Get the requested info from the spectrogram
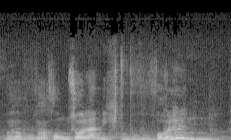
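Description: A woman's voice: sits high, unhurried, background noise. A woman playing an imperious royal child in a children's radio play, grandly formal and decisive, stumbling on the odd word. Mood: insistent, grand. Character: imperious royal child, princess of a hard-up family.

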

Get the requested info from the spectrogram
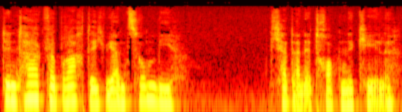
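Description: A woman's voice: lowish voice, creaky, warm tone, husky. A woman reading a literary first-person story as a scripted audiobook narration.

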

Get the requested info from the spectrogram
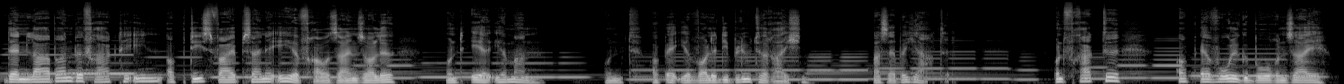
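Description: Deep-voiced male literary narrator. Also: unhurried, music in the background.

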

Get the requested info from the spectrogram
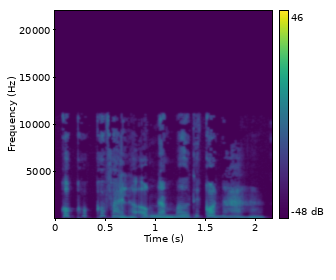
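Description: Man voicing a high, trembling old village wife. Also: animated, brisk, darkish tone, slightly rough, no room sound, studio quality, exaggerated voice. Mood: trembling fear. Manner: stammering, quavering. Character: frightened, stammering elderly village wife.

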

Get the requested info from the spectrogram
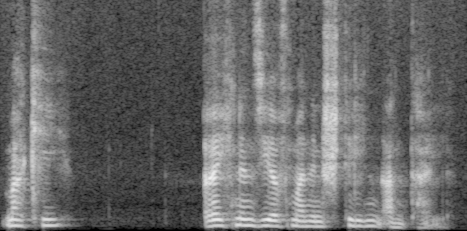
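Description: Husky, dignified queen. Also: medium pitch, measured pace, darkish tone. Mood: stirred, resolute. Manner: stately, formal, restrained. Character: dignified, guarded queen of noble feeling. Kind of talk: classical German verse radio drama acting.

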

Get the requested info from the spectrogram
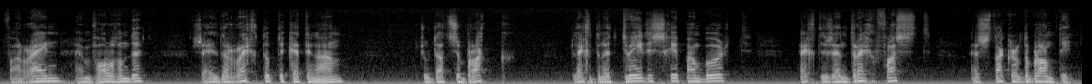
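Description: A man playing a solemn chronicler, narrating a historical radio drama deliberately from a script. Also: mid-range voice, lively intonation. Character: solemn chronicler of old naval battles. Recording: old radio recording with faint hum.

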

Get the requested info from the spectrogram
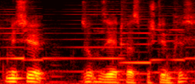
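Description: Deep-voiced obliging junk dealer, played by a man. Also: brisk, over music, lightly acted. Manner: deferential, salesmanlike. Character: obliging male junk dealer selling old furniture. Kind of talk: radio play acting.

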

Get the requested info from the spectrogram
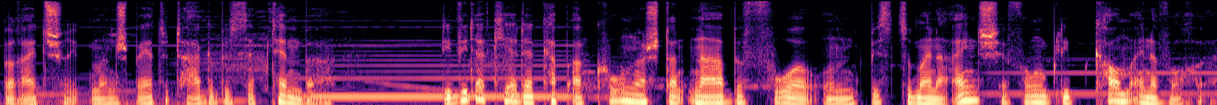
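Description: Self-regarding gentleman memoirist, radio drama, ornate polished phrasing, gravelly creak, prominent music bed. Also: mid-range voice, expressive, moderate pace. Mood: composed, precise. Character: refined, self-regarding male adventurer recounting his memoirs. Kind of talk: literary radio drama narration.

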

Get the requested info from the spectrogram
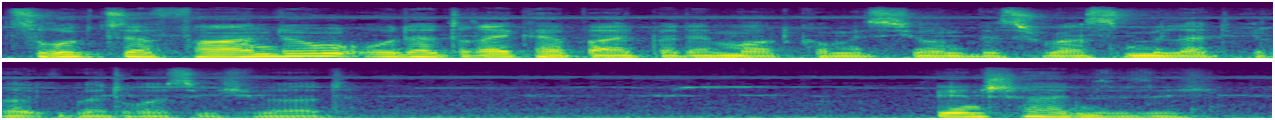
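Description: A man plays a commanding police superior in a radio drama. The voice is fairly low with a very lively melody, giving orders with authority. Clear cricket-like noise sits behind it. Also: fairly quick, lightly acted. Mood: authoritative. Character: male senior police official, brisk, commanding superior.

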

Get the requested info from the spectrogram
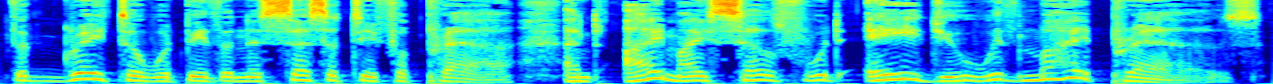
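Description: A narrator plays a pious male officer from a classic novel, stern and moralizing. He talks slowly and formally, with earnest gravity and a mellow tone. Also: medium pitch, big pitch swings, slightly rough, dry recording, studio quality, pitched above the performer's own voice.

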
